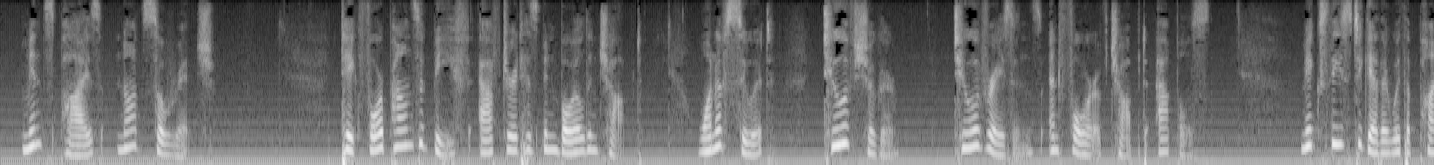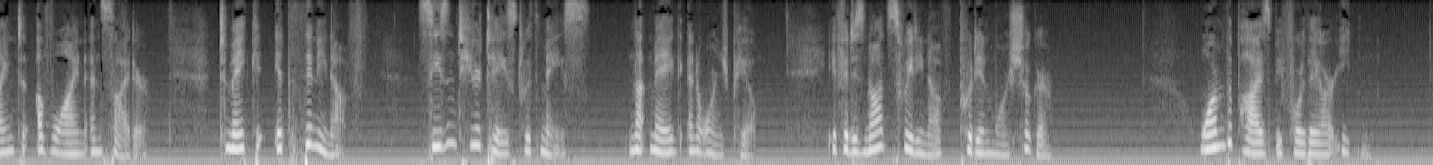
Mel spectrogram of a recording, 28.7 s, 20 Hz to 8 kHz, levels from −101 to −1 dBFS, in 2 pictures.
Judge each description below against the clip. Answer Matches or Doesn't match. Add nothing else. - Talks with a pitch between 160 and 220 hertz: Matches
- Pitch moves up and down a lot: Matches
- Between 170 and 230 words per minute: Doesn't match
